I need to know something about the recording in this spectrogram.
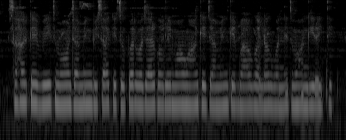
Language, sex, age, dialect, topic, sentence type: Chhattisgarhi, female, 51-55, Eastern, agriculture, statement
